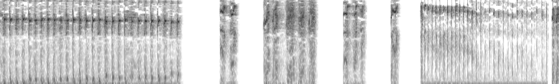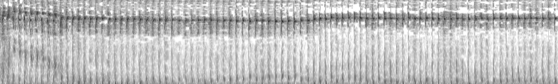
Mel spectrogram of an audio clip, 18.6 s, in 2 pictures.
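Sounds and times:
lovebird buzzy pulsed trill: 0:00.0 - 0:03.0, 0:03.7 - 0:18.6.

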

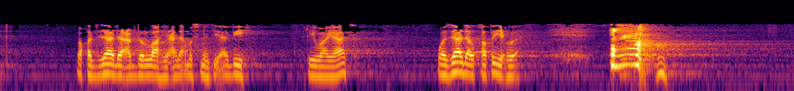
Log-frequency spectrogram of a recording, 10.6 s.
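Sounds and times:
speech: 0:01.0 - 0:03.5, 0:04.1 - 0:04.8, 0:05.8 - 0:07.0, 0:08.1 - 0:09.0
sneeze during a quiet lecture: 0:08.1 - 0:09.3.

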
